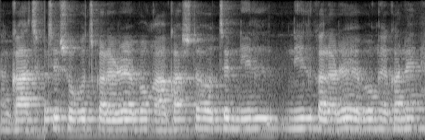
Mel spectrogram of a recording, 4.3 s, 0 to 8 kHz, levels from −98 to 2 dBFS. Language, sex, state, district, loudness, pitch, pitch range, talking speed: Bengali, male, West Bengal, Paschim Medinipur, -16 LUFS, 165 Hz, 160-170 Hz, 210 wpm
